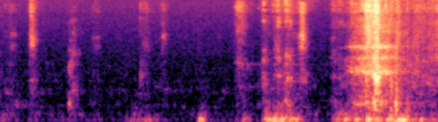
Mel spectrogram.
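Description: Someone jots a note down on paper. Very faint, sporadic scratching starts out sparse, then thickens into busier, slightly louder strokes toward the end.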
